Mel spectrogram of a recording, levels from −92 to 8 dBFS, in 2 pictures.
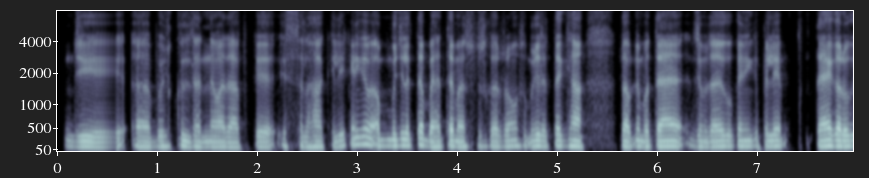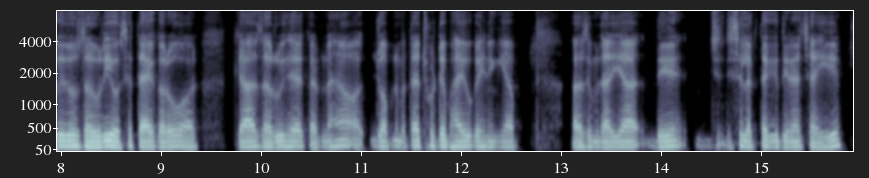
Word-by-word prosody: जी 110 -2 -1 0.2
अ, 105 0 +1
बिल्कुल। 110 +1 -2
धन्यवाद 105 -1 -1
आपके 105 +1 -2 0.2
इस - - -6
सलाह 110 0 -2
के 105 - -8
लिए, 120 - -1
कहीं 155 - -1
न - - -1
कहीं 155 - +3
अब 120 - 0
मुझे 125 +1 +1
लगता 130 +2 +2
है - - 0
बेहतर 110 +2 +2
महसूस 110 +1 -3
कर 120 +1 -1
रहा 115 +1 -2
हूँ, 125 - -2
तो 120 - -8
मुझे 120 +1 +2
लगता 115 +1 -2
है - - +3
कि 125 - -2
हाँ, 120 -2 +4 0.4
जो - - +4
आपने 120 +3 -1
बताया 115 0 +3
जिम्मेदारियों 115 -2 0
को 115 - -1
कहीं 115 0 0
न - - +1
कहीं 110 - -6
पहले 120 +1 +1 0.4
तय 120 +2 +6
करोगे 120 0 +5
जो 120 0 +6
ज़रूरी 110 +1 +5
है, 120 - +8
उसे 115 +2 +1
तय 110 -2 +2
करो 110 +1 +1
और 105 0 -3 0.4
क्या 110 0 +2
ज़रूरी 115 0 0
है 115 0 +1
करना 110 0 -4
है 120 - -1
और - - -4
जो 115 -2 -1
आपने 120 +2 -4
बताया 115 +2 0
छोटे 120 0 +1
भाई 115 -1 +1
को - - +1
अ, - - -9
कहीं 110 -1 -1
न 115 - -3
कहीं 110 0 -7
आप 105 -1 -4 0.5
अ, 105 - +1
जिम्मेदारियाँ 110 0 0
दें, 115 0 -1
जि 115 -2 -13
जिसे 110 +3 -4
लगता 115 0 0
है 115 - -2
कि 115 - 0
देना 110 -1 -1
चाहिए। 105 +3 -1
115 Hz, 270 wpm, -21 LUFS, 110-120 Hz, 0.5 s, है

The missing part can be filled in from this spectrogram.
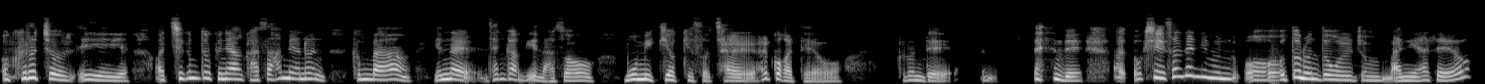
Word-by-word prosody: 어 235 - -2
그렇죠. 260 -6 +4
예예예. 185 -6 0 0.3
아 205 - -1
지금도 285 +3 +1
그냥 250 -1 +2
가서 200 +4 -4
하면은 255 -5 +1 0.2
금방 230 -5 +1 0.2
옛날 230 -1 +3
생각이 235 -5 -3
나서 170 +4 -3 0.3
몸이 230 +3 +5
기억해서 190 -6 -3
잘할 170 +9 -3
것 250 0 +1
같아요. 75 - -6 0.5
그런데 190 -3 -4 1.2
네. 180 0 0 0.3
아 - - -3
혹시 280 +4 +4
선생님은 345 -8 +2
어 - - -6 0.3
어떤 230 - +5
운동을 220 -5 +1
좀 185 -1 -5
많이 180 +2 0
하세요? 195 - -2
220 Hz, 250 characters per minute, -19 LUFS, 180-255 Hz, 1.2 s, 몸이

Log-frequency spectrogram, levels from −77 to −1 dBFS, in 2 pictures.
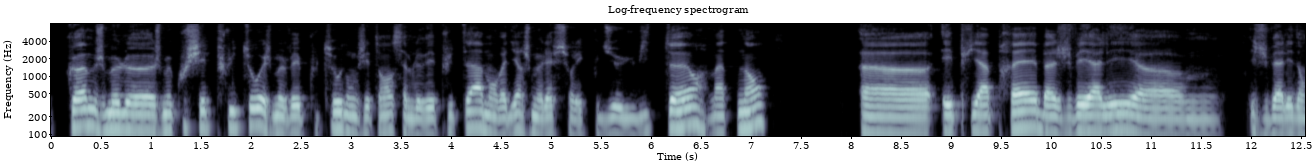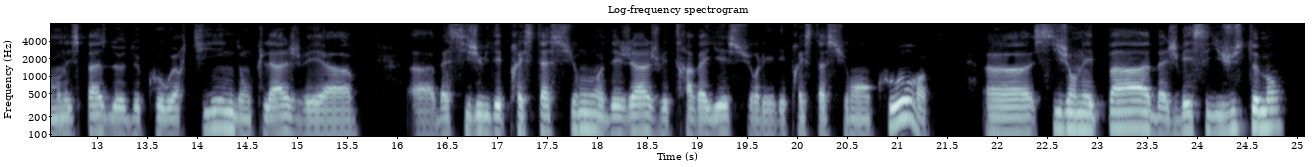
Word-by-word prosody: comme 135 0 +2
je 110 - -3
me 115 +1 +3
le 110 -1 +3
je 105 - -8
me 115 - 0
couchais 125 +2 -2
plus 125 0 -6
tôt 140 +2 +2
et - - -1
je - - -9
me 105 - 0
levais 105 +1 0
plus 100 - -19
tôt, 120 +2 0
donc 105 -2 -2
j'ai 100 +2 -5
tendance 105 +2 -4
à 100 - -2
me 95 - -3
lever 95 +1 0
plus 105 +1 -11
tard, 125 0 +2
mais 110 - -1
on 100 - -2
va 95 0 -1
dire, 110 +4 -2
je 100 +1 -5
me 100 - -2
lève 100 +1 -1
sur 100 - -6
les 90 -1 -5
coups 90 +1 -15
de 100 - -1
8:00 110 +8 0
maintenant, 120 +10 -1 0.9
heu, 100 -1 +3
et 110 0 +2
puis 110 +1 -2
après, 120 +4 +3
bah, 105 -3 +2
je 95 0 -5
vais 110 +2 +5
aller, 110 +1 +3
hem, 90 -2 -1 0.3
je 90 - -7
vais 100 +2 +2
aller 100 +1 +1
dans 95 -1 -2
mon 95 +1 -3
espace 105 +2 -2
de 100 -1 -1
de 95 +1 -7
coworking 100 +6 -3
donc 95 -3 -6
là, 100 +1 +2
je 95 -2 -9
vais, 90 0 0
heu, 90 0 0 0.6
heu, 85 0 -5
beh, 95 +3 -2
si 105 +2 -6
j'ai 105 +2 0
eu 105 - -2
des 105 - +3
prestations, 110 +2 -2
déjà 100 +3 +2
je 95 -3 -8
vais 90 - -3
travailler 95 +2 0
sur 95 -1 -6
les 85 0 -5
les 90 +2 -7
prestations 95 0 -5
en 90 - -2
cours. 170 - +4 0.5
Heu, 100 0 +2
si 120 +6 -3
j'en 115 -1 +3
ai 115 -1 +4
pas, 125 +2 +5
beh, 100 -3 0
je 90 0 -5
vais 110 - +4
essayer 110 -1 -2
justement 130 +3 +2
105 Hz, 205 wpm, -22 LUFS, 95-115 Hz, 0.9 s, vais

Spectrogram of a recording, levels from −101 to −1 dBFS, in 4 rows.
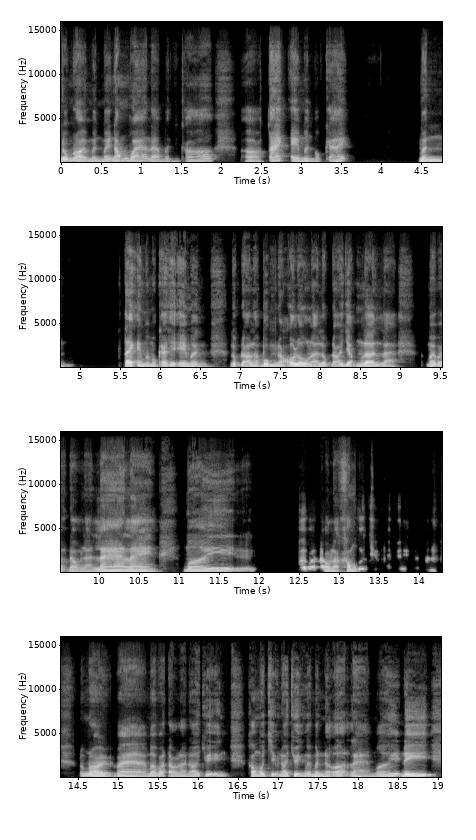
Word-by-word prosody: đúng 175 - +3
rồi, 145 -5 +2
mình 135 -1 -4
mới 170 +3 -1
nóng 195 +4 -1
quá 195 +3 -1
là 155 -9 -4
mình 125 -1 -11
có, 170 +8 -5 0.3
ờ, 125 -3 -6
tát 235 +5 +1
em 150 -2 -1
mình 140 -4 -3
một 120 - -10
cái, 165 +9 -4 0.9
mình 130 -2 0 0.6
tát 185 +2 +8
em 175 -4 +2
mình 135 -3 0
một 130 - -2
cái 165 +5 +1
thì 165 - +2
em 150 0 +2
mình 130 -4 -1 0.3
lúc 180 - -2
đó 170 - +1
là 175 -5 0
bùng 140 -1 +4
nổ 135 +7 +3
luôn, 165 -6 +6
là 130 -1 -1
lúc 165 +5 0
đó 165 - -1
giận 150 -5 +1
lên 145 -1 +5
là 120 -2 -3 0.4
mới 175 +1 +2
bắt 195 0 -2
đầu 125 -3 -3
là 120 0 -5
la 160 +5 +3
làng, 135 -5 +1 0.3
mới 165 +5 +2 1.2
mới 195 - +1
bắt 210 - -3
đầu 130 - +2
là 125 - -1
không 175 +7 0
có - - 0
chịu 415 - -15
nói - - -27
chuyện 400 -1 -12
với - - -31
mình 135 -1 -11 0.3
đúng 185 +5 -3
rồi 150 -11 +5
và 130 -2 +1
mới 160 +4 +1
bắt 200 0 -1
đầu 130 -1 -3
là 130 0 -3
nói 170 +5 -2
chuyện - - -3 0.2
không 165 +1 +1
có - - +5
chịu 195 - -4
nói 175 +4 0
chuyện 150 -3 0
với 160 - 0
mình 150 -4 +1
nữa, 130 +7 -1
là 125 -3 -2
mới 155 +10 0
đi 145 -3 +5
150 Hz, 235 wpm, -23 LUFS, 130-175 Hz, 1.2 s, tát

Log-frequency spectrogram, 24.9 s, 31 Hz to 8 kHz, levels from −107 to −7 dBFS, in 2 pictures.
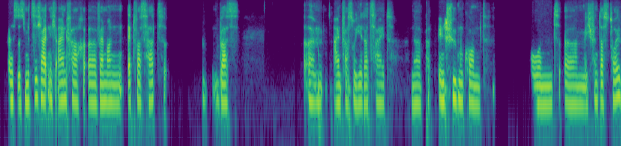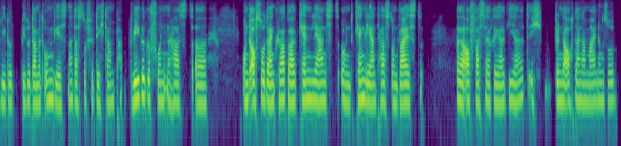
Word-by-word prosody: Es 170 -4 -1
ist 155 - 0
mit 165 -1 -1
Sicherheit 185 -2 +5
nicht 170 - -2
einfach, 170 0 0
äh, 165 0 +1
wenn 165 -1 +2
man 160 -1 -2
etwas 170 -1 0
hat, 170 +1 -4 0.8
w - - -15
was 160 -1 -1 1.3
ähm, 165 +1 -2 0.2
einfach 155 0 -2
so 150 - -3
jederzeit, 155 0 -5 0.4
ne, 155 0 -4
pa - - -9
in 170 -1 +1
Schüben 180 -3 +4
kommt. 150 -3 -4 0.9
Und, 150 -1 -2
ähm, 150 -2 -3
ich 145 - -1
finde 165 -2 -5
das 160 - -1
toll, 190 +3 0
wie 160 -1 -2
du 165 -1 -2 0.2
wie 160 - -3
du 165 - -1
damit 160 0 +1
umgehst, 165 -4 -2
ne, 180 - -3
dass 165 -4 -3
du 170 - -9
für - - -7
dich 160 -3 -4
da 165 - -3
'n 170 +2 -8
paar - - -10 0.2
Wege 190 +4 +6
gefunden 175 -3 -2
hast, 165 -1 -3
äh, 155 0 0 0.7
und 175 -1 +1
auch 170 - +10
so 180 - +2
deinen 165 -1 +6
Körper 175 -2 +4
kennenlernst 175 -2 +1
und 165 -3 -3
kennengelernt 175 -2 +2
hast 170 -2 -1
und 160 -1 -3
weißt, 160 0 +4 0.7
äh, 175 -2 +4
auf 170 0 +6
was 165 -2 0
er 160 -2 -2
reagiert. 165 +4 -3
Ich 175 - -3 0.2
bin 170 0 -1
da - - +7
auch 175 - +2
deiner 170 -1 -1
Meinung 170 +1 -2
so, 170 +1 -5
165 Hz, 165 wpm, -25 LUFS, 160-175 Hz, 1.3 s, auch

